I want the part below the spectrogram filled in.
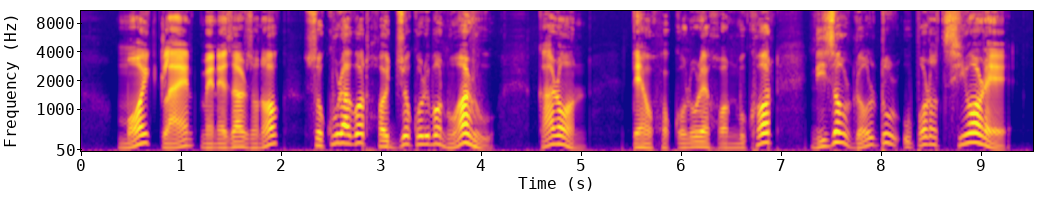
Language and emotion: Assamese, disgusted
